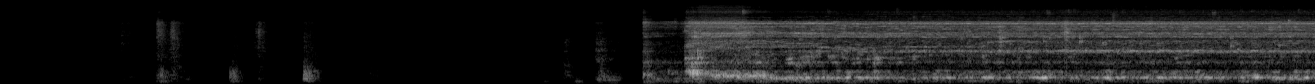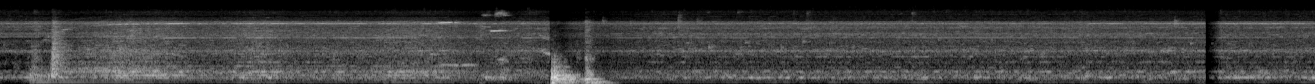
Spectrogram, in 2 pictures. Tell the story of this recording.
I had just walked in to the bathroom, turned the tap on, and I was about to start brushing my teeth, when the vacuum went off in the other room, so I walked over to the door and closed it shut.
